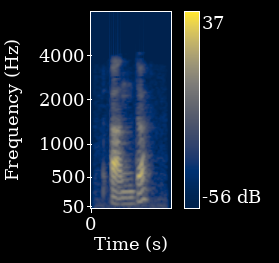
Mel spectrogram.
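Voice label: "anta", Alsatian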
